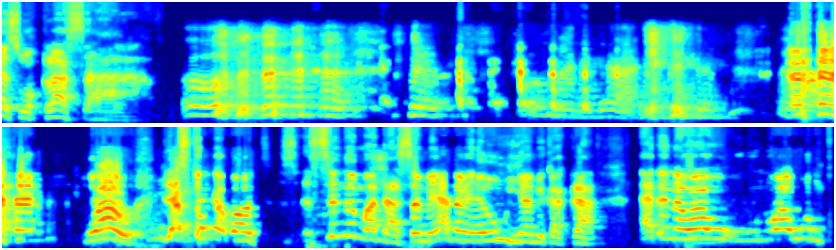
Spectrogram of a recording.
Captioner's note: laughs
